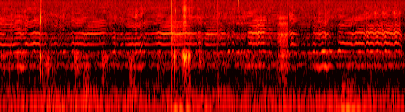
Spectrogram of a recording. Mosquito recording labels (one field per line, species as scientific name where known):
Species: Culex quinquefasciatus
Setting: cup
